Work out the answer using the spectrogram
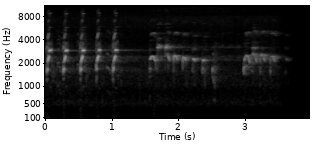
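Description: A bald eagle gives a thin, high call: sharp piping notes, then a squeaky descending chatter.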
